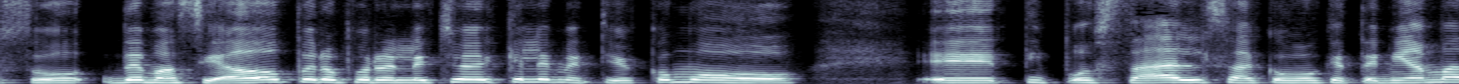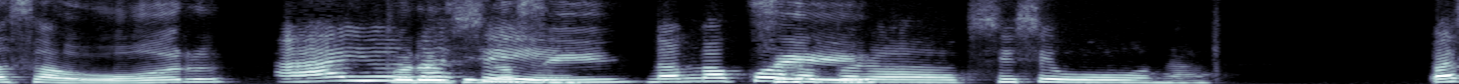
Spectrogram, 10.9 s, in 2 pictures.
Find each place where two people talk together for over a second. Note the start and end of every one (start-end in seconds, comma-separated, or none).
6.9-8.8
